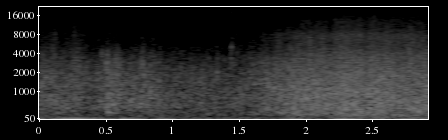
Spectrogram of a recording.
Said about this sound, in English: This cove is just for you. sit, walk or paddle in the lapping waves.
